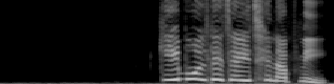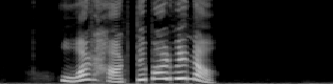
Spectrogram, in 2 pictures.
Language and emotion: Bengali, fearful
